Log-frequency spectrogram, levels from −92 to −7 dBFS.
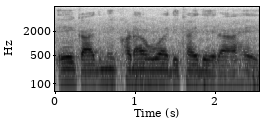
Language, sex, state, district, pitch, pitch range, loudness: Hindi, male, Gujarat, Gandhinagar, 105 Hz, 100-110 Hz, -17 LUFS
